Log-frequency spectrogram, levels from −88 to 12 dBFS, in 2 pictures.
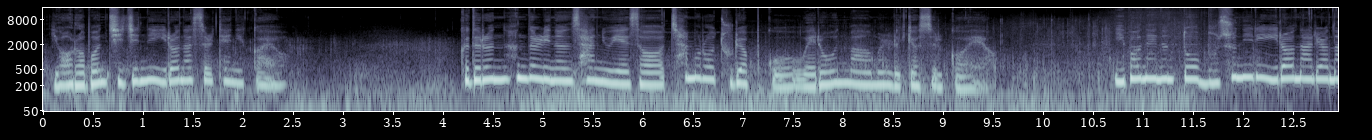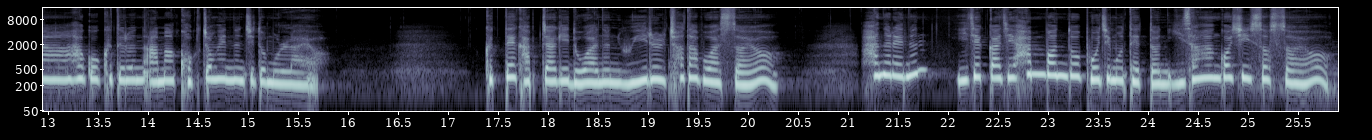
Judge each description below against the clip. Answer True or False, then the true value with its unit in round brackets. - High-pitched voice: True (265 Hz)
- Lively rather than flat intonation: False (4.2 semitones)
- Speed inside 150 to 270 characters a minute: True (265 characters per minute)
